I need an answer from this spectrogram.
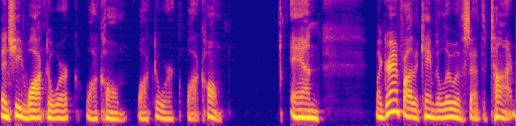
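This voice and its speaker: Somewhat breathy, a man's voice comes through a very clean recording with a silent background and a dry, close sound without echo. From Wisconsin, US Midwest; raised partly in Utah. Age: 70s. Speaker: physician and army veteran. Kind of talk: interview storytelling.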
